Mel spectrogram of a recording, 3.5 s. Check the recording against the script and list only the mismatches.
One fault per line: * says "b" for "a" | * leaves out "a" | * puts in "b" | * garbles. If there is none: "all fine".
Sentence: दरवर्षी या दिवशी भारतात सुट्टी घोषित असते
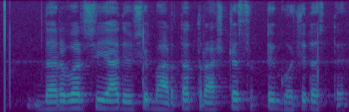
* puts in "राष्ट्रीय"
